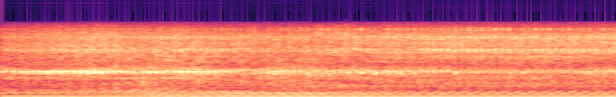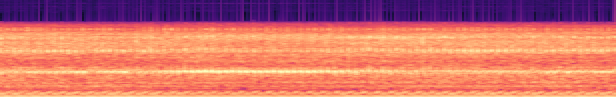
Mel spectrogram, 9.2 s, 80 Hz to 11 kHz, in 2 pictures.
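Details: Toyota 4A-GE small-port engine with T50 gearbox, idling just after a clutch replacement: uneven rapid pulsing and faint ticking on the engine note; abnormal noise, cause unknown, owner says not the water pump or alternator bearings.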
